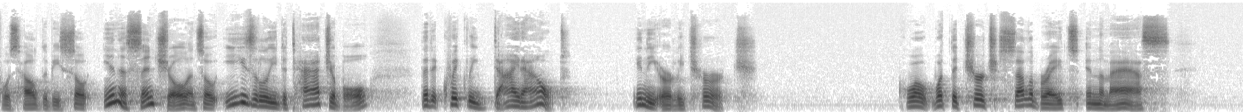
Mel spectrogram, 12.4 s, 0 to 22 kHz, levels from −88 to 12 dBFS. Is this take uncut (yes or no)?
yes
